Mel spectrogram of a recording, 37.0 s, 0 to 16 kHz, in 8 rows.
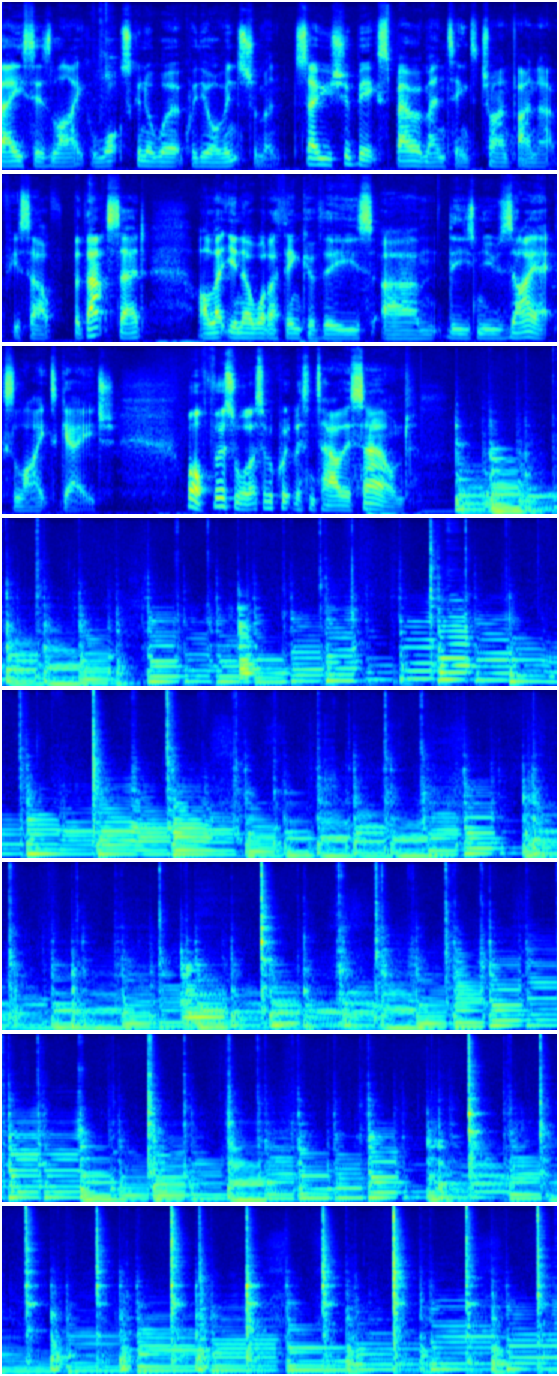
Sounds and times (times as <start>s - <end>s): Speech: 0.0s - 10.2s, 10.8s - 12.8s
Double bass: 12.8s - 37.0s
Classical music: 13.0s - 37.0s.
